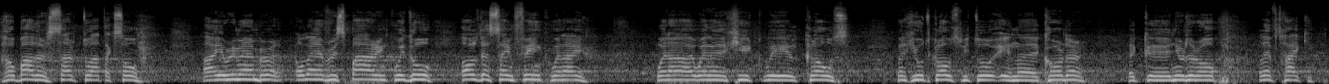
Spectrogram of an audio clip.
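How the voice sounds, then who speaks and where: A man with a Polish accent speaks in a high pitch at a moderate pace, with a monotone, flat intonation and very even loudness. His long, frequent pauses sit against noticeable background noise. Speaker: kickboxer. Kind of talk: post-fight interview. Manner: halting.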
